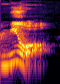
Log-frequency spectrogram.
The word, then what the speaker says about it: mule: our last is you the long vowel sound for you is you like in the word mule ma you all mule the word mule has along you because of the silent e on the end telling the you to say its name belong you sounds like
